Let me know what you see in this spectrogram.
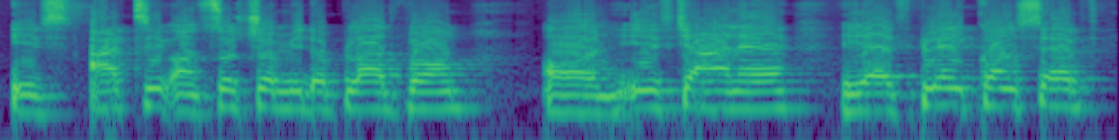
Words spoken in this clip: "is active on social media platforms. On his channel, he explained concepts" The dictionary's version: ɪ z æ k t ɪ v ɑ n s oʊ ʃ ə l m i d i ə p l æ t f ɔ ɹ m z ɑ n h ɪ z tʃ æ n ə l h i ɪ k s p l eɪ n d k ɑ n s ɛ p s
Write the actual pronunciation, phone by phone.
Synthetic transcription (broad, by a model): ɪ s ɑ k t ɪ v ɑ n s oʊ ʃ ə l m i d i ə p l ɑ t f ɔ m ɑ n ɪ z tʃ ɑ n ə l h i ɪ s p l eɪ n k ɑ n s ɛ p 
